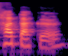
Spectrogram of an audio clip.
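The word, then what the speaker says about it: はたく: So hataki and tataku, so it's hataku right here. These are the same verbs, same kanji, but they're pronounced differently. Tataku, hataku.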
